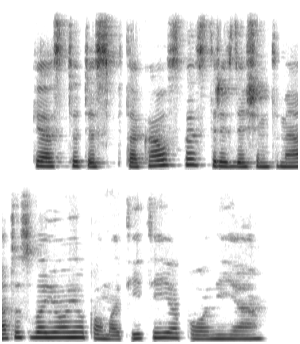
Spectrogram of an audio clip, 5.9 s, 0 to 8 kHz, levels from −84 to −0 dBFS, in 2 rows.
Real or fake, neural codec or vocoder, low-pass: real; none; 7.2 kHz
